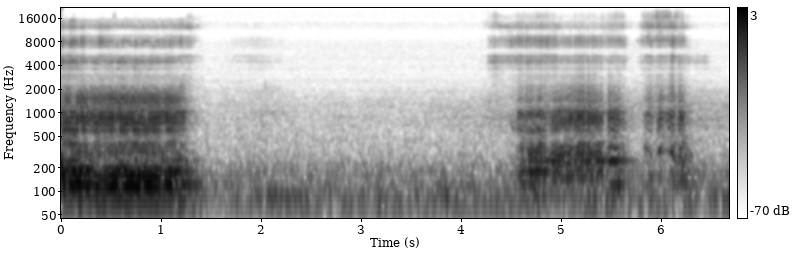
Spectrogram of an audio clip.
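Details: Pet dog with sleep apnea, on heart medication, snoring in its sleep on a 32-degree day in London without air conditioning: deep, low rasping snore, then a silent pause of about three seconds before the heavy snoring resumes.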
